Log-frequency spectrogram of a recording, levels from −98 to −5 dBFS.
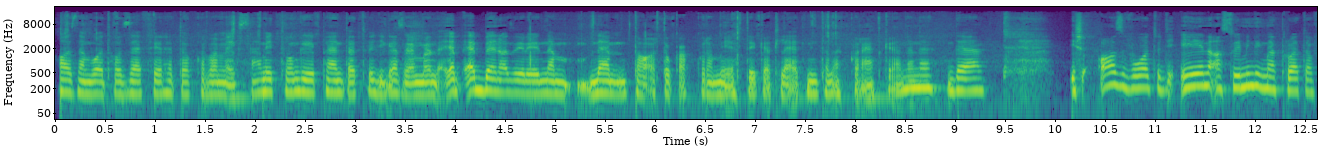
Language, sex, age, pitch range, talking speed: Hungarian, female, 30-49, 155-175 Hz, 165 wpm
